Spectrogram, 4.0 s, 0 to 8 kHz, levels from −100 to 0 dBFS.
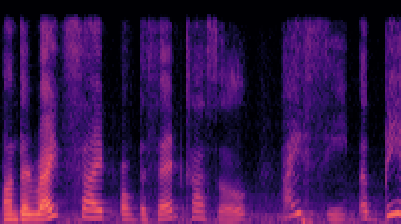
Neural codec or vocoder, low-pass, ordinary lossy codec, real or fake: autoencoder, 48 kHz, 32 numbers a frame, DAC-VAE, trained on Japanese speech; 7.2 kHz; none; fake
